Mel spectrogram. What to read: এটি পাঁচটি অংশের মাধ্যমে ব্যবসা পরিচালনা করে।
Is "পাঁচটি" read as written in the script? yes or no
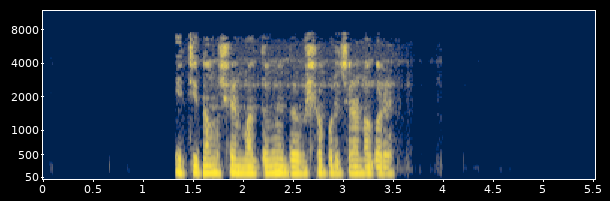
no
